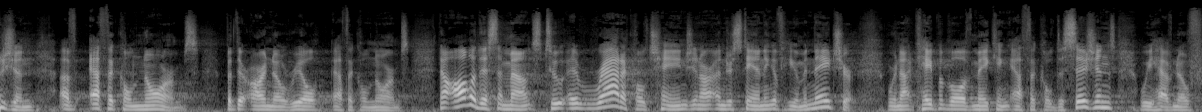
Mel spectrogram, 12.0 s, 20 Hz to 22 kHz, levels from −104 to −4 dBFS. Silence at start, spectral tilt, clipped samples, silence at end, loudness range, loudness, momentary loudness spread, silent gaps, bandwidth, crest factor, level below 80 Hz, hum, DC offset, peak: 0 s; -5.5 dB/octave; under 0.1%; 0 s; 3 LU; -36 LUFS; 10 LU; none; 15.5 kHz; 20 dB; -62 dBFS; none; under 0.1%; -16 dBFS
